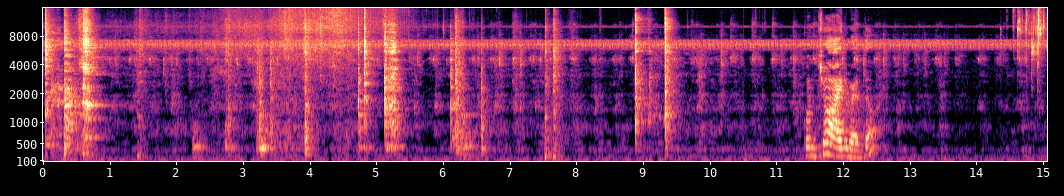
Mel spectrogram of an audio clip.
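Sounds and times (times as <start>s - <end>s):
pots and pans clinking: 0.0s - 6.8s.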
